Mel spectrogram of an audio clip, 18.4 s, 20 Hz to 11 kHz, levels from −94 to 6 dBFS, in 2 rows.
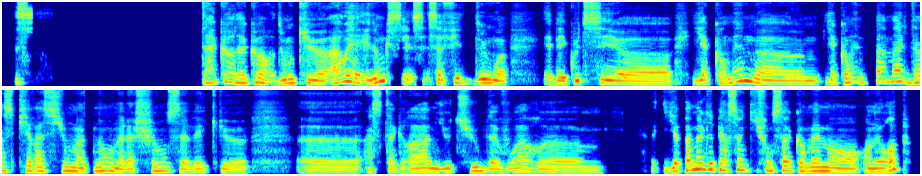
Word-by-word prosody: S 155 Hz, -1 st, -1 dB, 1.7 s
D'accord, 170 Hz, +3 st, -3 dB
d'accord, 155 Hz, -5 st, 0 dB
donc 155 Hz, +5 st, +1 dB
heu, 130 Hz, -2 st, +3 dB
ah 160 Hz, -, +1 dB
ouais 220 Hz, +1 st, +4 dB
et 265 Hz, -, +3 dB
donc 235 Hz, -3 st, +7 dB
c'est 150 Hz, -3 st, -4 dB
ç -, -, -3 dB
ça 150 Hz, -, 0 dB
fait 170 Hz, +5 st, -1 dB
2 150 Hz, 0 st, +3 dB
mois 130 Hz, -5 st, +4 dB, 0.4 s
et -, -, -8 dB
beh 125 Hz, 0 st, +2 dB
écoute, 245 Hz, -, +3 dB
c'est, 135 Hz, -3 st, +2 dB
heu, 115 Hz, -2 st, +1 dB, 0.2 s
il -, -, -6 dB
y -, -, +3 dB
a -, -, -5 dB
quand 150 Hz, -, -5 dB
même, 220 Hz, +4 st, +6 dB
hem, 125 Hz, -3 st, -1 dB
il -, -, -10 dB
y -, -, 0 dB
a -, -, -5 dB
quand 170 Hz, +3 st, 0 dB
même 180 Hz, -2 st, -7 dB
pas 195 Hz, +5 st, -5 dB
mal 215 Hz, -1 st, +1 dB
d'inspiration 160 Hz, -1 st, -2 dB
maintenant, 150 Hz, +2 st, +1 dB
on 140 Hz, -, +1 dB
a 115 Hz, -, +1 dB
la 110 Hz, -, -2 dB
chance 160 Hz, +6 st, -3 dB
avec, 115 Hz, +3 st, -5 dB
heu 105 Hz, -2 st, -4 dB, 0.5 s
heu, 105 Hz, 0 st, -5 dB
Instagram, 125 Hz, +3 st, -2 dB
YouTube 130 Hz, +5 st, -1 dB
d'avoir, 125 Hz, +2 st, -4 dB
hem, 105 Hz, -1 st, -5 dB, 0.6 s
il -, -, -6 dB
y 150 Hz, -, +4 dB
a -, -, 0 dB
pas 185 Hz, +5 st, +2 dB
mal 230 Hz, +1 st, +8 dB
de 225 Hz, -, +5 dB
personnes 200 Hz, -2 st, 0 dB
qui -, -, -12 dB
font 170 Hz, -, -2 dB
ça, 170 Hz, +2 st, +1 dB
quand 155 Hz, -3 st, 0 dB
même 155 Hz, 0 st, +4 dB
en 125 Hz, -1 st, 0 dB
en 125 Hz, -, +2 dB
Europe. 130 Hz, -, +2 dB
140 Hz, 200 wpm, -23 LUFS, 120-165 Hz, 1.7 s, mal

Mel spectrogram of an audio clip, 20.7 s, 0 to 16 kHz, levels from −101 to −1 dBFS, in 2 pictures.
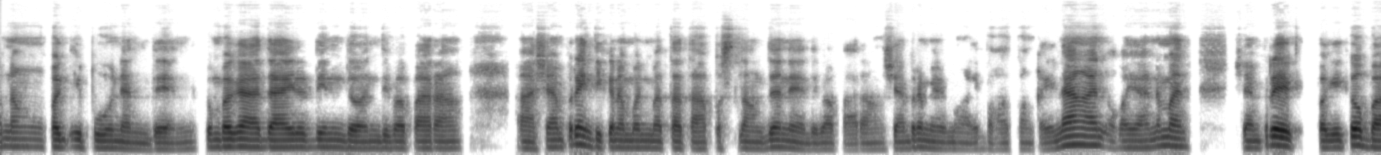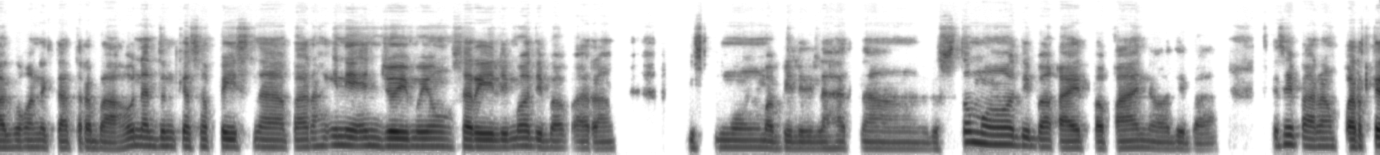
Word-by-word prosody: nang 140 Hz, -2 st, -5 dB
pag-ipunan 120 Hz, -6 st, -1 dB
din, 105 Hz, +1 st, -3 dB
kumbaga 135 Hz, 0 st, +4 dB
dahil 130 Hz, 0 st, +4 dB
din 130 Hz, -1 st, -3 dB
dun, 115 Hz, -1 st, 0 dB
‘di -, -, -3 dB
ba, 115 Hz, -, 0 dB
parang, 115 Hz, 0 st, -3 dB, 0.5 s
ah, 115 Hz, -, -1 dB
siyempre 130 Hz, +9 st, +2 dB
hindi 130 Hz, -3 st, -4 dB
ka 130 Hz, -, +2 dB
naman 125 Hz, 0 st, -3 dB
matatapos 115 Hz, -2 st, -4 dB
lang 110 Hz, -1 st, -6 dB
dun 130 Hz, -2 st, 0 dB
eh, 105 Hz, -3 st, -3 dB
‘di 100 Hz, -, -7 dB
ba, 105 Hz, -, -4 dB
parang 100 Hz, +2 st, -11 dB
siyempre 115 Hz, +4 st, -3 dB
may 110 Hz, -2 st, -6 dB
mga 105 Hz, -1 st, -11 dB
iba 100 Hz, -1 st, -13 dB
ka -, -, -11 dB
pang 105 Hz, -1 st, -15 dB
kailangan 165 Hz, +8 st, +2 dB
o 120 Hz, -, -12 dB
kaya 125 Hz, +1 st, -3 dB
naman 150 Hz, 0 st, +1 dB, 0.4 s
siyempre 145 Hz, +5 st, +6 dB
'pag 125 Hz, 0 st, 0 dB
ikaw 165 Hz, +2 st, +6 dB
bago 125 Hz, 0 st, +2 dB
ka 130 Hz, -, -1 dB
nagtatrabaho, 120 Hz, +1 st, -1 dB
nandun 150 Hz, -2 st, 0 dB
ka 145 Hz, -, +1 dB
sa 140 Hz, 0 st, -3 dB
phase 140 Hz, -1 st, +1 dB
na 130 Hz, -2 st, -1 dB
parang 145 Hz, +3 st, -2 dB
ine-enjoy 150 Hz, -3 st, +4 dB
mo 145 Hz, -, +1 dB
yung 145 Hz, 0 st, +2 dB
sarili 130 Hz, -1 st, +4 dB
mo, 150 Hz, +2 st, +1 dB
‘di 135 Hz, -2 st, -1 dB
ba, 120 Hz, -, 0 dB
parang 115 Hz, -1 st, -3 dB, 0.6 s
gusto -, -, -6 dB
mong 125 Hz, -1 st, -4 dB
mabili 115 Hz, -1 st, -2 dB
lahat 110 Hz, 0 st, -4 dB
ng 110 Hz, -2 st, -7 dB
gusto 220 Hz, -, -1 dB
mo, 180 Hz, -4 st, +3 dB
‘di 160 Hz, -, 0 dB
ba, 140 Hz, -2 st, 0 dB
kahit 120 Hz, -1 st, +1 dB
papaano, 120 Hz, -1 st, -1 dB
‘di 110 Hz, -1 st, -4 dB
ba? 100 Hz, 0 st, -8 dB, 0.5 s
Kasi 180 Hz, -1 st, 0 dB
parang 145 Hz, -2 st, -1 dB
parte 140 Hz, +3 st, +6 dB
125 Hz, 195 wpm, -24 LUFS, 115-140 Hz, 0.6 s, siyempre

